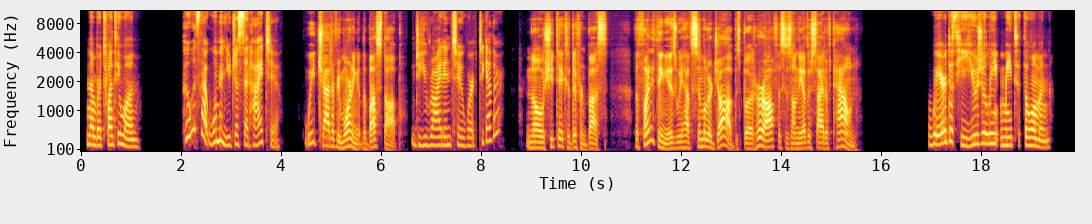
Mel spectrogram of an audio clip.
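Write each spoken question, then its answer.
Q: Where does he usually meet the woman?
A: At the bus stop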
